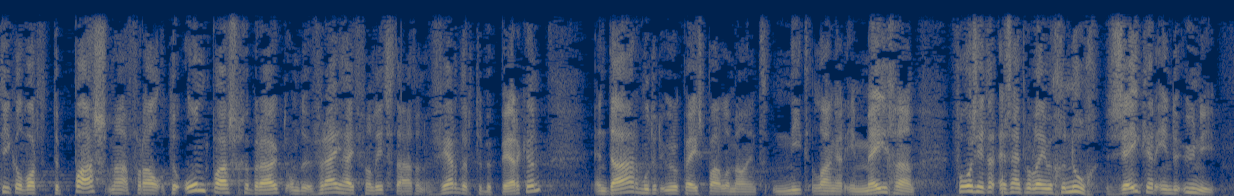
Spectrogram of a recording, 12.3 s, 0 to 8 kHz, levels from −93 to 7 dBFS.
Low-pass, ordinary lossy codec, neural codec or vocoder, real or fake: 7.2 kHz; none; none; real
